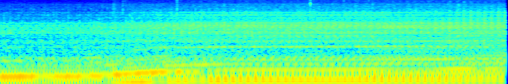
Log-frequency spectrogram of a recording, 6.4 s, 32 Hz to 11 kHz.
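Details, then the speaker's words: Renault Kangoo 1.5 dCi K9K with Delphi injectors at 1250–1400 rpm: sharp uneven clatter; injector knock, three of four injectors under-delivering by about half a cc at idle. "Рено 1.5 DC и k9k стук форсунки на 1250 1300 1400 оборотов"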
